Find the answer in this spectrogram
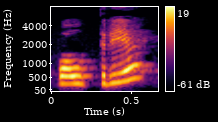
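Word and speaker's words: Pautrier: Se lee Poutrier, se escribe como está ahí, Poutrier.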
